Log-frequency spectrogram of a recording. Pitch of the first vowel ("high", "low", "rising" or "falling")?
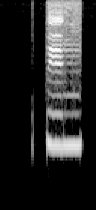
high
